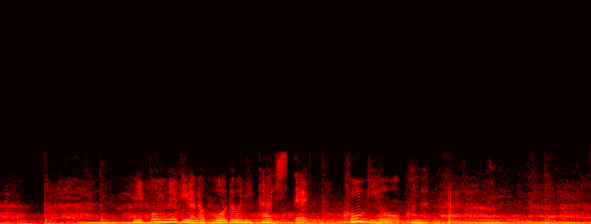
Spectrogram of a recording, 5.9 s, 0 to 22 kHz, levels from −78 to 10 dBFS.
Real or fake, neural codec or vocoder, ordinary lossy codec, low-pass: fake; codec, 16 kHz, 4 kbps, FreqCodec, smaller model; none; 7.2 kHz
